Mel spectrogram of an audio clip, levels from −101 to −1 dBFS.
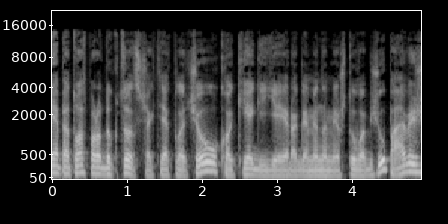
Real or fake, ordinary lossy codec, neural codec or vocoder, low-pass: fake; MP3, 64 kbps; vocoder, 48 kHz, 128 mel bands, Vocos; 14.4 kHz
